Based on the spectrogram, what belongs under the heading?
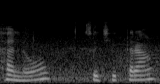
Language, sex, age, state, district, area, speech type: Telugu, female, 18-30, Andhra Pradesh, Kurnool, rural, spontaneous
